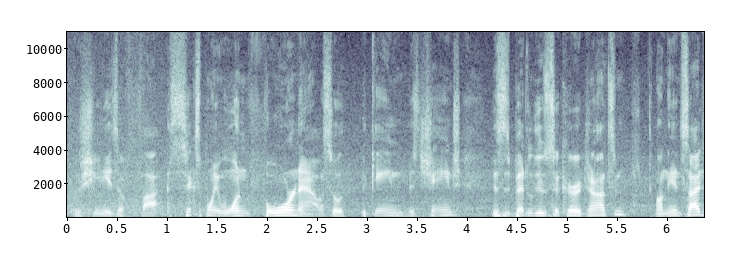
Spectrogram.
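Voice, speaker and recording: The pitch rises and falls in an ordinary way, with noticeable background noise behind the voice. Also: man. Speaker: surf contest announcer. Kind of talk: live commentary.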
